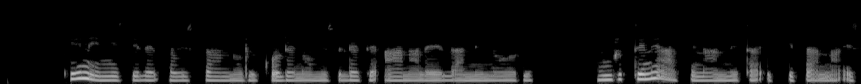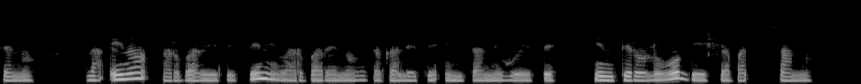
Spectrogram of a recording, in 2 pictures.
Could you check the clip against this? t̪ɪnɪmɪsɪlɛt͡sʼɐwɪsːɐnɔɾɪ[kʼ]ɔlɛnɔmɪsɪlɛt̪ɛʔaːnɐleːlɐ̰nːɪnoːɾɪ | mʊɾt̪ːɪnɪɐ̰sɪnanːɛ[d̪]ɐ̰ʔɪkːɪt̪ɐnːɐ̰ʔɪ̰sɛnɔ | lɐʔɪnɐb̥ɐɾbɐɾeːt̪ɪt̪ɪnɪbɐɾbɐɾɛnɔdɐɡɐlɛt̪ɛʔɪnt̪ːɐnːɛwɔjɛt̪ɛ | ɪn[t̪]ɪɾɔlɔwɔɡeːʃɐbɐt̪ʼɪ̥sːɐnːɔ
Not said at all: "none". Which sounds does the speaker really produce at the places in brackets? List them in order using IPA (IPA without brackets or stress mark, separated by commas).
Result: kʼ, t̪, t̪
